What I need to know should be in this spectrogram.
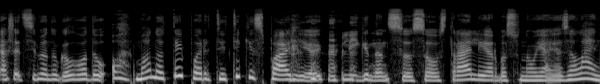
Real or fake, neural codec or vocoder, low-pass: real; none; 14.4 kHz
